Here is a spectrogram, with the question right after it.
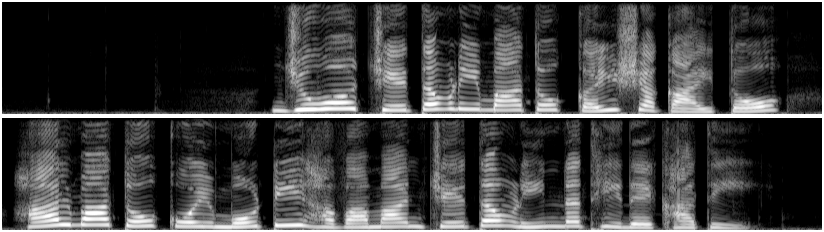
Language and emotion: Gujarati, neutral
